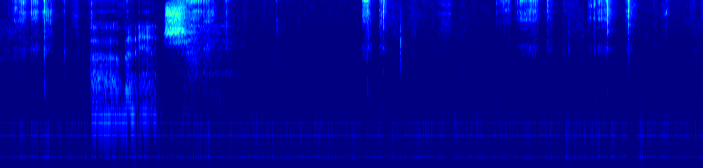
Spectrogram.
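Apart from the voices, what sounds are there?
scissors trimming fabric seam allowance of a face mask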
